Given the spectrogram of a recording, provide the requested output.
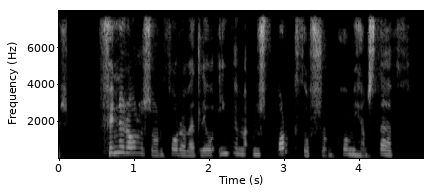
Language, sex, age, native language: Icelandic, female, 30-39, Icelandic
